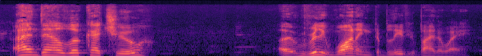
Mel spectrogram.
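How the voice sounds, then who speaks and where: A man speaks at a moderate pace with big swings in loudness as music plays in the background. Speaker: spiritual channeler. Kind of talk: channeled teaching to live audience. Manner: animated.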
